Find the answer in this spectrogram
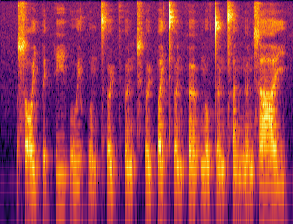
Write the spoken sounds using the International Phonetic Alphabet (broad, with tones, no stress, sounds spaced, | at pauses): s ɔː˨˩ j p ɪ˧ k̚ h iː˥ p uː˨˥ j kʷ ɐ˨ m t̪ʰ ɵ˨˧ ɥ pʰ ɵ˨˥ n t͡sʰ ɵ˨ ɥ p ɐ˧ j t̪ʰ ɵ˨ n h œː˨ p̚ n̪ o˧ w t̪ ɵ˨˥ n t̪ʰ ɐ˨˩ n n̪ ɵ˨˧ n s aː˥ j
